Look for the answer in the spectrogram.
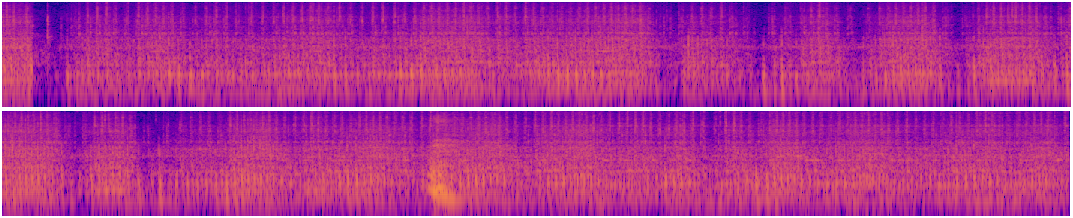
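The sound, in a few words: quilting machine stitching freehand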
